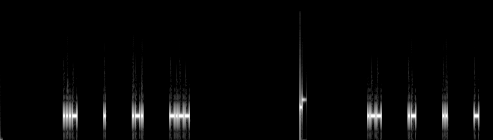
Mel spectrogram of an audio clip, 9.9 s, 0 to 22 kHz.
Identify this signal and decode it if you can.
Morse code, heard as a keyed tone, about 37 wpm, spaced as for 14 wpm, 690 Hz. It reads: VERY WAIT
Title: 6x Character Spacing - Top 500 Words - 40wpm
